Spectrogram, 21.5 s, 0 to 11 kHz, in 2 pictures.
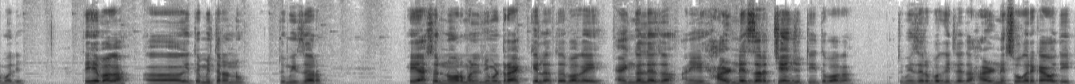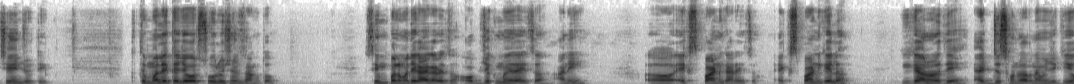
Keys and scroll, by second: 12.5 ctrl+z.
